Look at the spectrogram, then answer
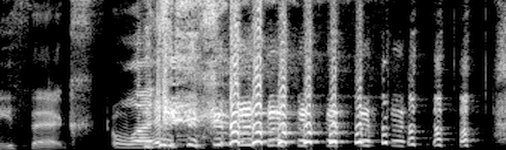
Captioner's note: both laughing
